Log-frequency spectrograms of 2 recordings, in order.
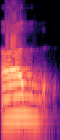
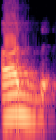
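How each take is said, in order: Both takes have the same delivery.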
